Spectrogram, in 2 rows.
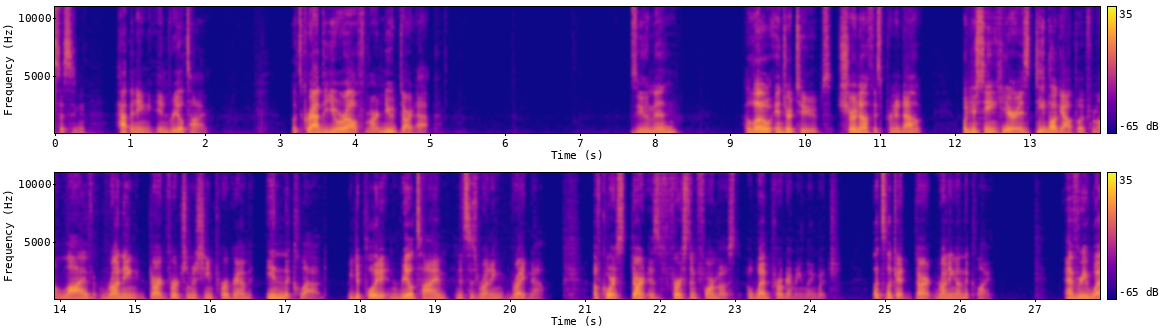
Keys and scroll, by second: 4.1 super+c, 5.8 super+t, 6.3 super+t.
